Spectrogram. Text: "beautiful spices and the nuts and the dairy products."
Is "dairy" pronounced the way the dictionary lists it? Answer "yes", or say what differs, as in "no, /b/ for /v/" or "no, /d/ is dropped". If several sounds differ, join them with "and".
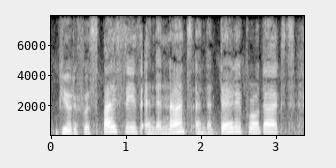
no, /l/ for /ɹ/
